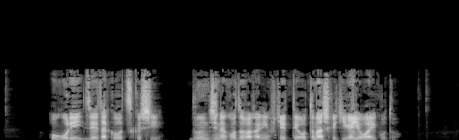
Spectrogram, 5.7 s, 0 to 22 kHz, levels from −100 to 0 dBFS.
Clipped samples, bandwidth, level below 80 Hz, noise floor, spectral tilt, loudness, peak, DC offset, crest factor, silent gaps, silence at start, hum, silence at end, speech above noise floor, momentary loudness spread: under 0.1%; 11.5 kHz; -76 dBFS; -85 dBFS; 0.5 dB/octave; -21 LUFS; -2 dBFS; under 0.1%; 22 dB; none; 0.65 s; none; 0.85 s; 61 dB; 15 LU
